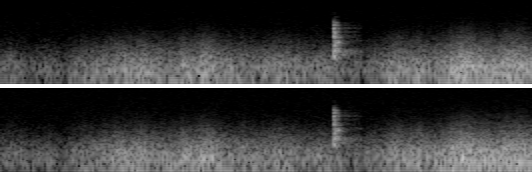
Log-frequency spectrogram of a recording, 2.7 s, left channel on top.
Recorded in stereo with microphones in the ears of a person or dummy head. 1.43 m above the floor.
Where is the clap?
20° left (ahead or behind).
